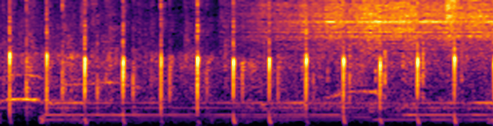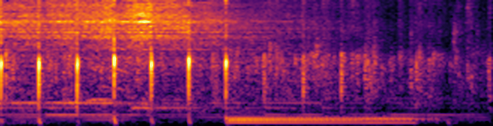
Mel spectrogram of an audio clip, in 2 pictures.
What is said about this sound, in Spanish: The one who asks, dele un aplauso receives. Al Señor.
